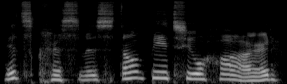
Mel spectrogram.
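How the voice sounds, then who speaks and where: A woman's voice: medium pitch, measured pace, mellow, no echo, clean studio sound, natural voice. A woman voicing a genial, tipsy older male professor. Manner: genial, hiccuping.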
